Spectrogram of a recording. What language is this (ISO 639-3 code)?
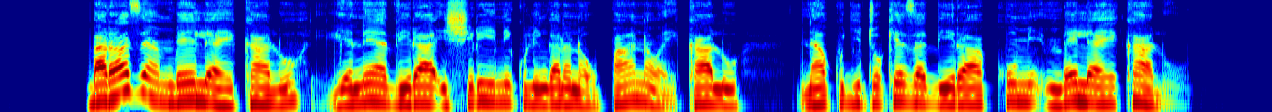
swa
